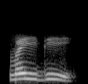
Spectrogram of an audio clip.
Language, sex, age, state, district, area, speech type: Manipuri, female, 45-60, Manipur, Kangpokpi, urban, conversation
